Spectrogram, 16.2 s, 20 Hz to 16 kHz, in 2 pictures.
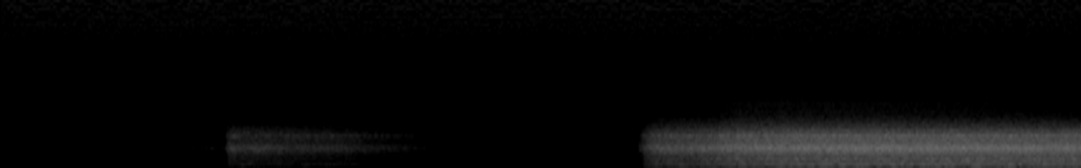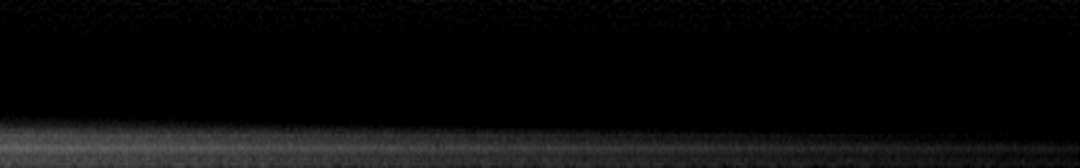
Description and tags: Surround dronetail -07
Somebody dropped something in the liquid hydrogen ocean on Pluto and
this is the sound of it. This is a sample from the "Surrounded by
drones pack 1" sample pack. It is a sample recorded as 5.1 surround 16
It was created within Cubase SX.
I took a short sample from a soundscape created with Metaphysical
Function, an ensemble from the Electronic Instruments Vol. 2 from
Native Instruments, and drove it through several reverb processors (two SIR's using impulses from Spirit Canyon Audio and a Classic Reverb
from my TC Electronic Powercore Firewire). The result of this was
panned in surround in a way that the sound start at the center speaker.
From there the sound evolves to the back (surround) speakers. And
finally the tail moves slowly to the left and right front speakers.
There is no sound for the subwoofer. To complete the process the
samples was faded at the end and dithered down to 16 bit.
deep-space, space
